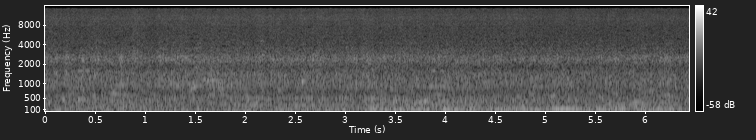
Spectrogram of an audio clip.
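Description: Water from a fountain's rows of vertical jets falling and splashing into its pool, a steady rushing hiss. A low hum joins in about three seconds in.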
